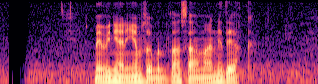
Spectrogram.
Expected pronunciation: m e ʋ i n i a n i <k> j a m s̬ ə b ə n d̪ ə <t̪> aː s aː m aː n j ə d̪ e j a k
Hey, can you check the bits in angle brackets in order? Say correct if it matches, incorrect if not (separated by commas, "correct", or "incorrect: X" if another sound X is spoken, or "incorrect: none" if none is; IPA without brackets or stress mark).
incorrect: none, correct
